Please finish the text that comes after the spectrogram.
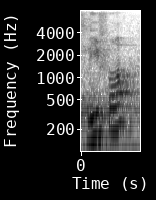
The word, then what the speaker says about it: Lifa: A lot of you might know me as Lifa. That's what I go by. It's easier on the tongue. It rhymes with FIFA.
